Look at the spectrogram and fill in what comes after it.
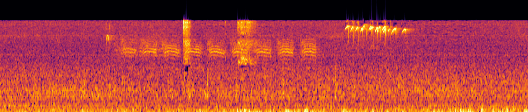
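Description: Small birds calling in a winter woodland: a run of short repeated high chirps, then a quick, very high-pitched trill about four and a half seconds in. A low rumble of wind or handling grows louder about three seconds in, with a couple of sharp clicks.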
